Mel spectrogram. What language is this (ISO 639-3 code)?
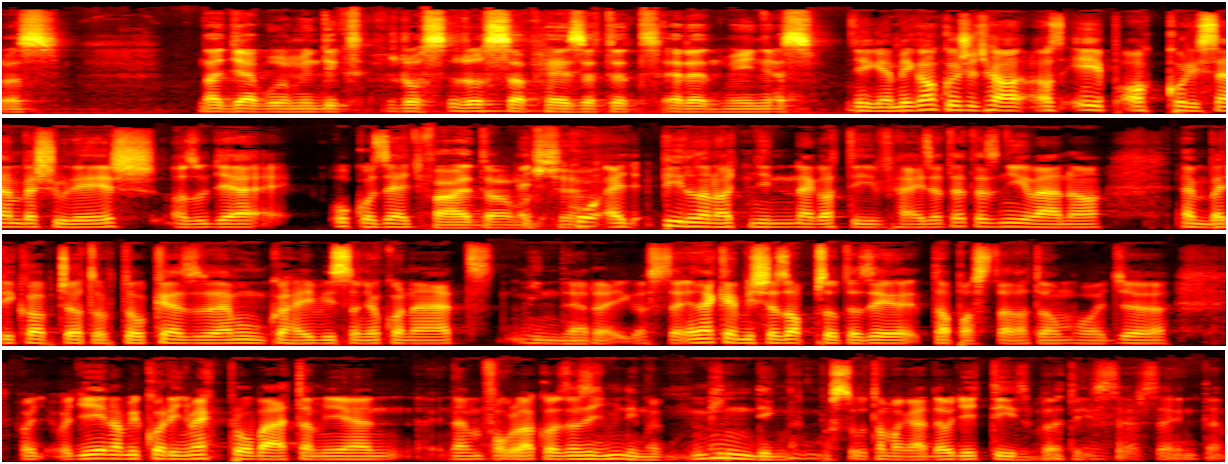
hun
